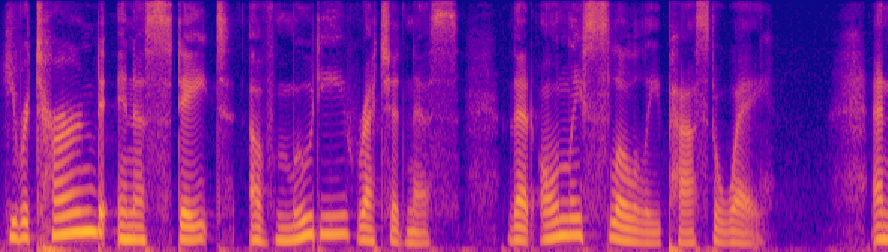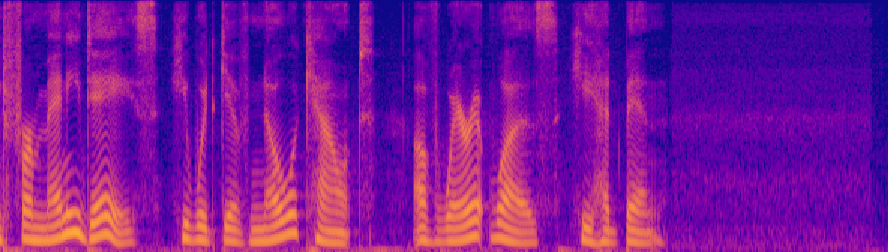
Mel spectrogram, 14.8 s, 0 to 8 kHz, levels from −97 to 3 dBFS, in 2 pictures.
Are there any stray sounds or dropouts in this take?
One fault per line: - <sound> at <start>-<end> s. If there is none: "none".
none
